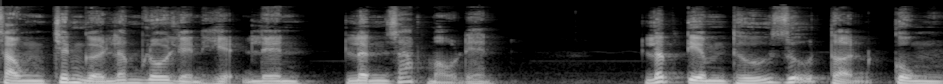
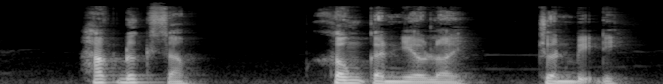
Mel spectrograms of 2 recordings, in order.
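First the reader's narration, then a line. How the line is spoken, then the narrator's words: Cold. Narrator (Vietnamese): Lâm Lôi lạnh lùng nhìn Hắc Đức Sâm nói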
